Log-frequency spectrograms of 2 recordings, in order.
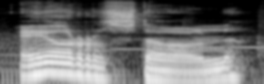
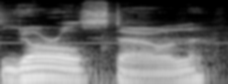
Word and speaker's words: Eorlstone: Now, Eorlstone, which for some reason people pronounce Yorlstone, and I don't know, maybe there's something to that pronunciation, but I'm gonna keep on calling it Eorlstone until somebody gives me a reason not to.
